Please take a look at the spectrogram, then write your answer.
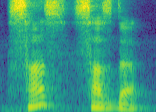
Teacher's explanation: Because the last consonant z is voiced, so we take d, because d is also voiced consonant with voiced d.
